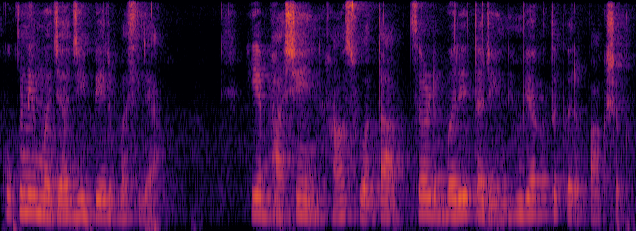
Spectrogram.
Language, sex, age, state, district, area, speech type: Goan Konkani, female, 18-30, Goa, Tiswadi, rural, spontaneous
